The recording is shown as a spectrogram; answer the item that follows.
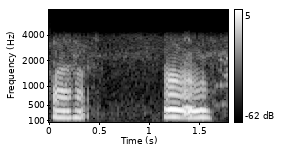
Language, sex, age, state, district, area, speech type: Assamese, female, 45-60, Assam, Sivasagar, rural, conversation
